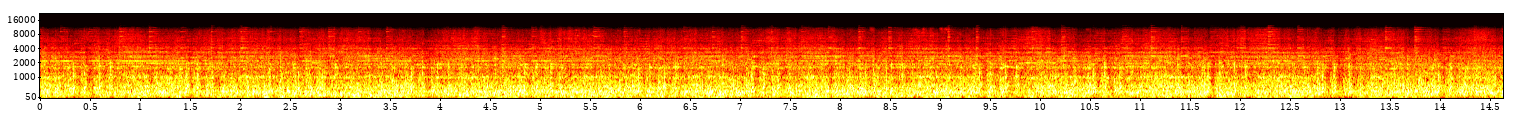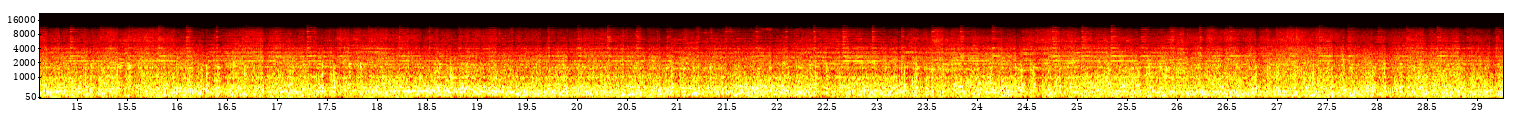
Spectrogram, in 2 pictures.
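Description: Canadian Pacific freight train of tank cars rolling steadily through a road crossing: a loud, unbroken rumble of wheels on the rails with a continuous clickety-clack.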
